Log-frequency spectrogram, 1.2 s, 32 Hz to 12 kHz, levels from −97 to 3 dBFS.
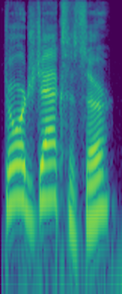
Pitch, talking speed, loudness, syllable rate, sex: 175 Hz, 145 wpm, -17 LUFS, 4.9 syllables/s, male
